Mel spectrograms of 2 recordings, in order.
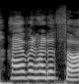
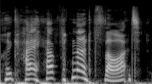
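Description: First: Squeaky laugh, words pitched high. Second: Laughing. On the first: Laughing repeat of the remark. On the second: Laughing at her own remark. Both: Real, not acted.

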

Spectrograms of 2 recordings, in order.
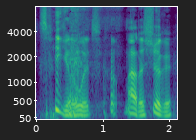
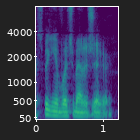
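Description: First: Laughing Rodney Dangerfield imitation; Dangerfield impression. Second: Rodney Dangerfield. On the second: Real, not acted. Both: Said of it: "that sound very Dangerfieldy to me".

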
